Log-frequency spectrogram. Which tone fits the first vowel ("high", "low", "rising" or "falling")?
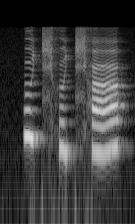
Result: falling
